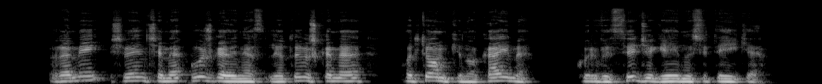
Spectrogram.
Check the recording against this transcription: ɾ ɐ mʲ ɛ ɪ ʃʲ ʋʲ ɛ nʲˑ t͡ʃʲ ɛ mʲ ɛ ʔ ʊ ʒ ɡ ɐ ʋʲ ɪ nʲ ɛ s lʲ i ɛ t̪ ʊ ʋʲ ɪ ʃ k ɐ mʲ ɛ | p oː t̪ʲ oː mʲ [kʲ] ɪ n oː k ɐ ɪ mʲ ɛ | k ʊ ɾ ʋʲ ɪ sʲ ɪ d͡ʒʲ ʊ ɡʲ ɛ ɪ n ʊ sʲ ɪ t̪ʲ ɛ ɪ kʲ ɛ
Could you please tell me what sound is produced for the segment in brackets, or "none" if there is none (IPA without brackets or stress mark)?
kʲ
